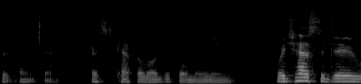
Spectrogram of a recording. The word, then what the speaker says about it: eschatological: a doctrine of transmigration takes place so um es catological that's how you pronounce it don't es catological meaning which has to do with the the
